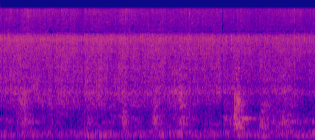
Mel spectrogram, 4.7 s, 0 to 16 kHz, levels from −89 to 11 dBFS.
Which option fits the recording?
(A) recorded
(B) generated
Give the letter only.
A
